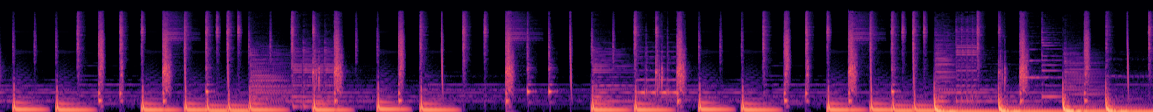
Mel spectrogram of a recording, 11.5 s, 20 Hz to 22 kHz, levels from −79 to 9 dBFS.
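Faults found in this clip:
No faults found on review. Nothing audible warrants follow-up.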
